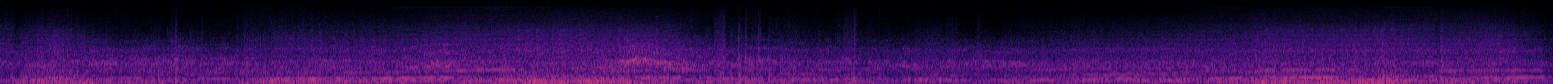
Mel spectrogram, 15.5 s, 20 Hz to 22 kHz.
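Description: Race cars in Gran Turismo 7 roar down a straight while overtaking, engines droning with rising and falling pitch and tyre squeal in a steady loud blend, without talk.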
